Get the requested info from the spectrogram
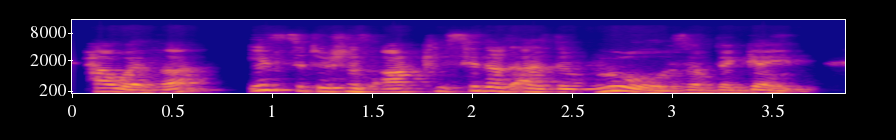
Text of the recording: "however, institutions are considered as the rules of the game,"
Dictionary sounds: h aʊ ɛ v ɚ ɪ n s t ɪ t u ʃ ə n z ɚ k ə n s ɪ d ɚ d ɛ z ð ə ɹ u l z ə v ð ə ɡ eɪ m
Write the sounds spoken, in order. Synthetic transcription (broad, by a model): h aʊ ɛ v ɚ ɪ n s t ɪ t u ʃ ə n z ɚ k ə n s ɪ d ɚ d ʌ z ð ə ɹ u l z ə v ð ə ɡ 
